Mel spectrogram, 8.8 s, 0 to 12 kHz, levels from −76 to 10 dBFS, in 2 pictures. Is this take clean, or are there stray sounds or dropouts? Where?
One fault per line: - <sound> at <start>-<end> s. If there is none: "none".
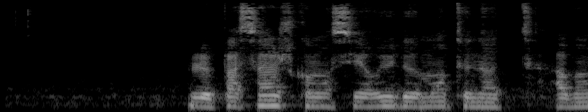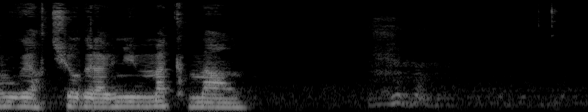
- laugh at 7.2-7.9 s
